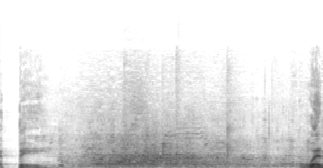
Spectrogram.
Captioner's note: laughter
